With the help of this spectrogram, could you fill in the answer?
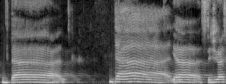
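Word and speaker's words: دال: First there's da, and then alif that makes it longer, and then lam. Dal.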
